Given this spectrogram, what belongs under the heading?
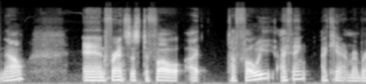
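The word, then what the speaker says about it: Tiafoe: now and Francis Defoe tafoe I think I can't remember how to say his name uh typho I think is how you say it Francis typho taking down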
